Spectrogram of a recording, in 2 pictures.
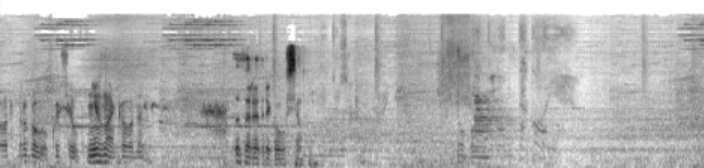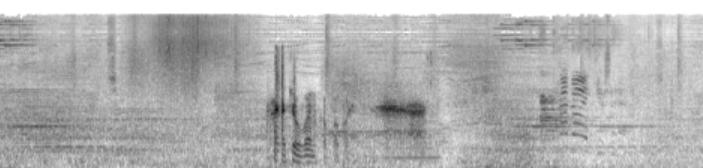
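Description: Spell effects crackle and whoosh in a game battle.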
